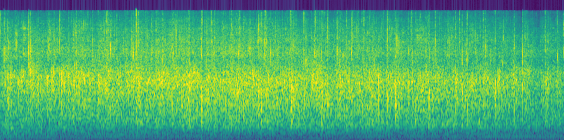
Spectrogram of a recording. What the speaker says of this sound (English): I thank you for that applause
